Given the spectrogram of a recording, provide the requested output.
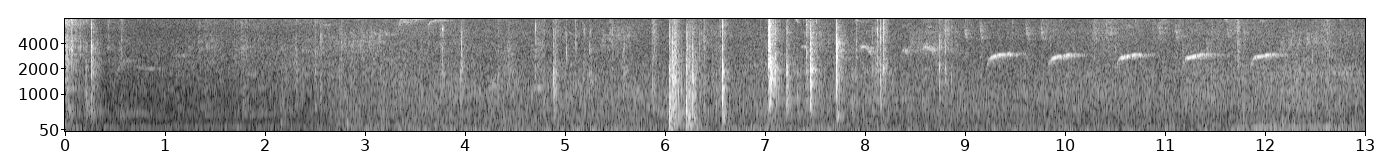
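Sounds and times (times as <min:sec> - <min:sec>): knocks and clatters: 0:02.2 - 0:09.2
bird chirping: 0:02.5 - 0:13.0.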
